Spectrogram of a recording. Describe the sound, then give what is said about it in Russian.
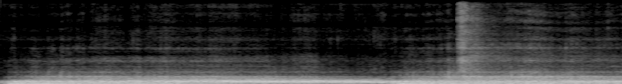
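A deep, rolling rumble of thunder fills the whole stretch, loud and sustained, with a brief sharper crackle near the end. No voices. “Загрохотал гром.”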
